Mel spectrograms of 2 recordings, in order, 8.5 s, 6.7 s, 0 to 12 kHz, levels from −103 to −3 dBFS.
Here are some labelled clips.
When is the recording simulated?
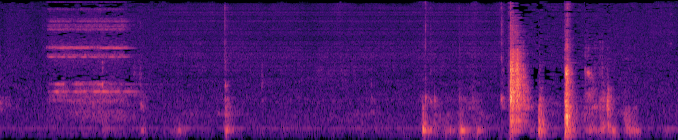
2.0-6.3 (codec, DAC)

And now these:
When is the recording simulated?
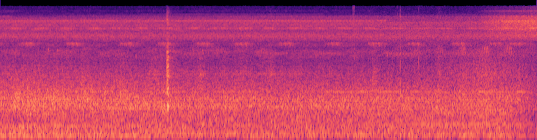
0.0-4.7 (vocoder, Vocos)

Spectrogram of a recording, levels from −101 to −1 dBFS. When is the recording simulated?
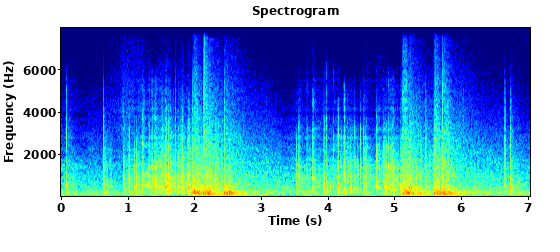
0.0-0.4 (codec, DAC); 1.0-1.5; 3.3-5.2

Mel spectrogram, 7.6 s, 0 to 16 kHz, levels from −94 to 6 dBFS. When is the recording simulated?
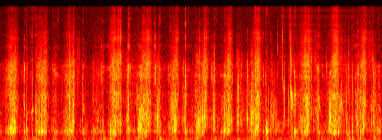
5.6-7.1 (autoencoder, DAC-VAE)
